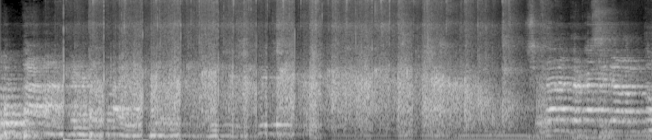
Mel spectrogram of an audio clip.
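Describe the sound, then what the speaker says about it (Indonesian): A church congregation breaks into strong applause during a Sunday sermon, dense clapping that fills most of the stretch and then fades as a voice speaks again. "Beri tepuk tangan yang terbaik"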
